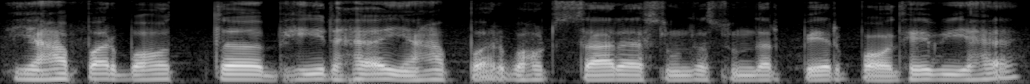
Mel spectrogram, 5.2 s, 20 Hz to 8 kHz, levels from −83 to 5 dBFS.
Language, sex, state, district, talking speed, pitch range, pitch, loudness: Hindi, male, Bihar, West Champaran, 165 wpm, 125-140 Hz, 135 Hz, -17 LUFS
